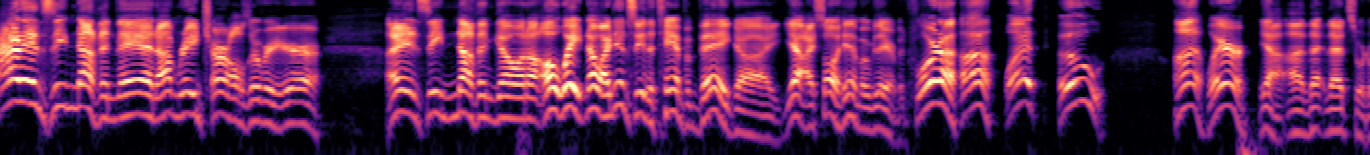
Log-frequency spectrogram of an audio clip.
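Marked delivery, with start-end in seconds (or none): 0.0-12.5 feigned oblivious, clueless delivery, voice nudged slightly up. Acting out a referee who claims he saw nothing: imitating oblivious refs. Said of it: "That's gonna be my impression".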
